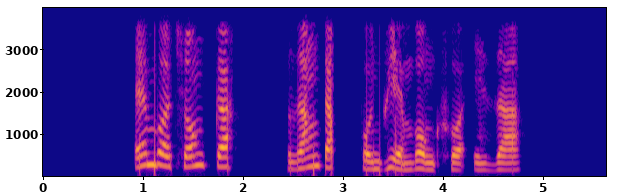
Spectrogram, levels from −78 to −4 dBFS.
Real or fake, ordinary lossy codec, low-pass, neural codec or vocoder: real; Opus, 64 kbps; 3.6 kHz; none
